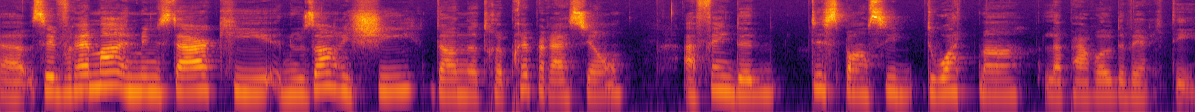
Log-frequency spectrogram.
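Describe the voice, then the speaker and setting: With an American accent and a medium pitch, a woman speaks at a very slow pace with ordinary pitch variation in a very clean recording with a silent background. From US, Pennsylvania. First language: English (speaking French). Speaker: Bible teacher. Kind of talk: Bible teaching. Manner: halting, with fillers.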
